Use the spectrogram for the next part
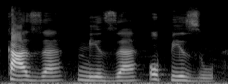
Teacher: the s changes to more of a z sound remember that an s between vowels in a word sounds like a z · an S between vowels in a word sounds like a Z, like casa, mesa, ou peso.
